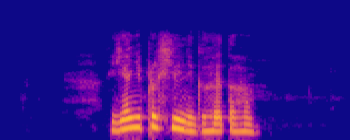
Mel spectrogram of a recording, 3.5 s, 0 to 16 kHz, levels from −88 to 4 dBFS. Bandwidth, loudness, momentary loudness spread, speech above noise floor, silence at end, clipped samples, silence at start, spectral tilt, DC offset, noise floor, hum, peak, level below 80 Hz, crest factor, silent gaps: 7.2 kHz; -17 LUFS; 12 LU; 60 dB; 0.95 s; under 0.1%; 1.1 s; -8.5 dB/octave; under 0.1%; -76 dBFS; none; -2 dBFS; -62 dBFS; 18 dB; none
